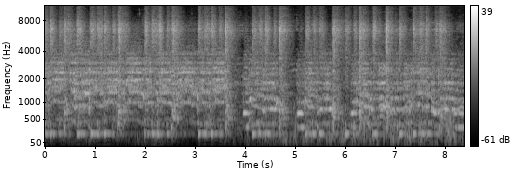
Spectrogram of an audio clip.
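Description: Live Alaoui folk music from eastern Morocco: bendir frame drums beaten in a fast, steady rhythm, with a repeating pitched melody over the beat.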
